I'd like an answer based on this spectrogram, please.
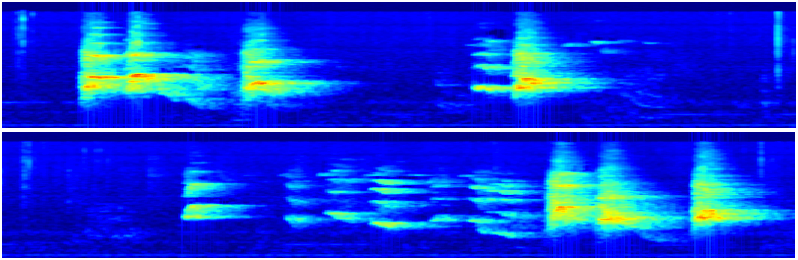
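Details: Toy Poodle at a pet shop in Kariya, Japan, uttering high, nasal whining yelps: two separate cries, then a drawn-out whine, a pause, a quick falling chain of short whimpers, and two final loud whines, over a faint low hum.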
